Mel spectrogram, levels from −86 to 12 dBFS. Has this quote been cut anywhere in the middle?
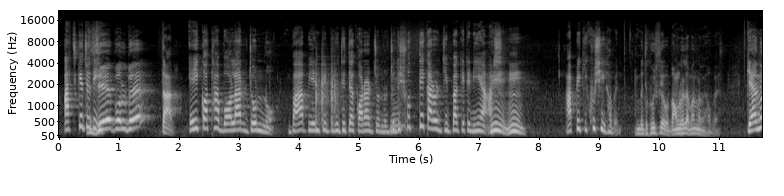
yes; 1 cut; at 2.0 s

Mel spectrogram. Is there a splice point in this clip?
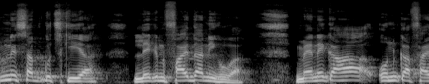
no; 0 cuts

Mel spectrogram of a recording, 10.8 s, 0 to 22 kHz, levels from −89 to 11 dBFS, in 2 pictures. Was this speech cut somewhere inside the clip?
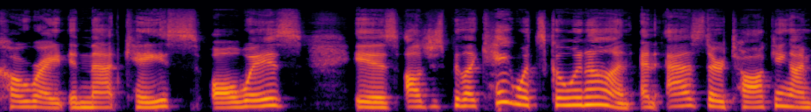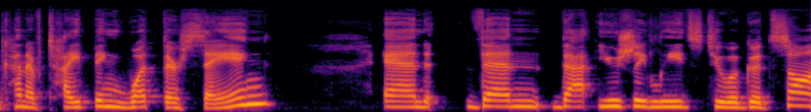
no; 0 cuts

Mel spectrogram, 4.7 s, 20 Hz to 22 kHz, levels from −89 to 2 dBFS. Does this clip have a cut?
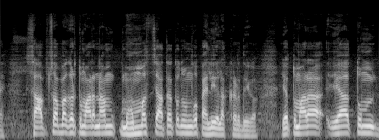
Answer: no; 0 cuts

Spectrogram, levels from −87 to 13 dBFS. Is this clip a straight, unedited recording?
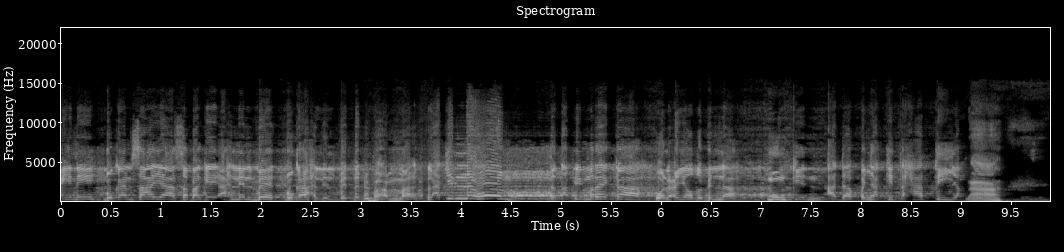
no; 1 cut; at 2.5 s

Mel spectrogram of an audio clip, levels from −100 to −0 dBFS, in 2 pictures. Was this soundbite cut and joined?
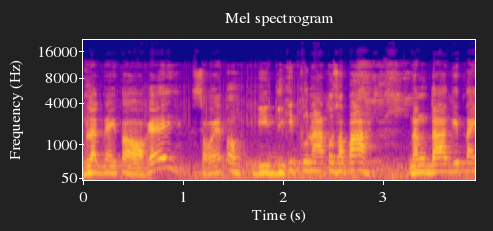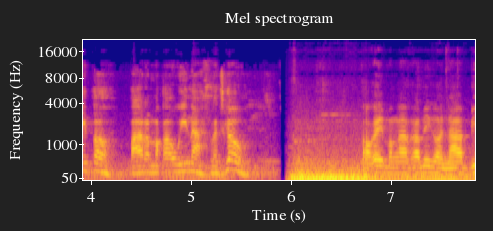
no; 0 cuts

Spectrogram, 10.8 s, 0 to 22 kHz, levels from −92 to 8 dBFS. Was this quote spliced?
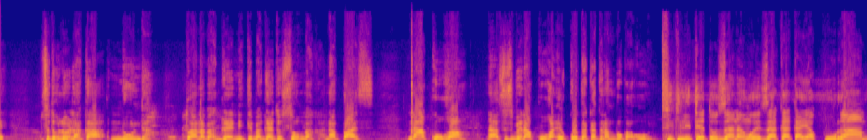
yes; 1 cut; at 8.2 s

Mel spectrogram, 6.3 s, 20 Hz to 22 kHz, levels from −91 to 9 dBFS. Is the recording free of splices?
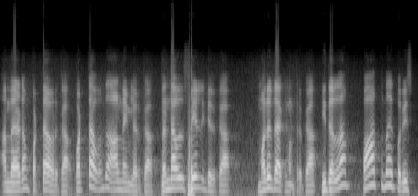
no; 2 cuts; at 2.3 s, 4.7 s

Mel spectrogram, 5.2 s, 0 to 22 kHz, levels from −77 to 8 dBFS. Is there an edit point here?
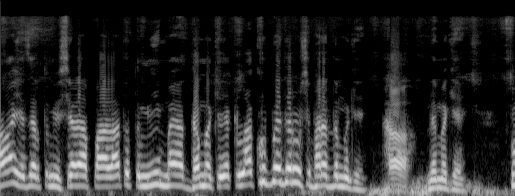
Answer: no; 0 cuts

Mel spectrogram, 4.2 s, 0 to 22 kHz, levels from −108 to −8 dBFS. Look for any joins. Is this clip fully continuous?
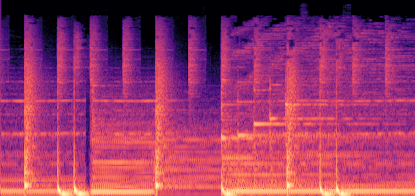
no; 1 cut; at 2.1 s

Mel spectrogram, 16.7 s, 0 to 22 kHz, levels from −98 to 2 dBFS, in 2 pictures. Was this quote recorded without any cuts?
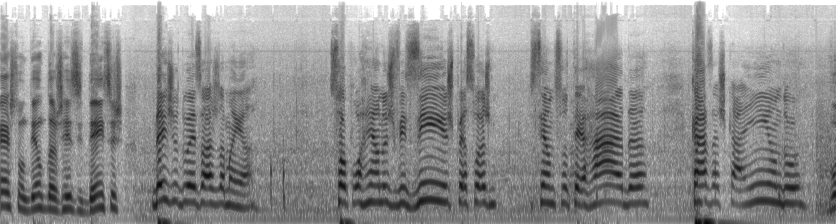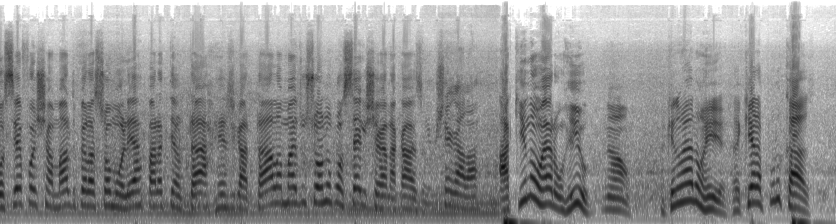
no; 3 cuts; at 1.3 s, 8.1 s, 13.2 s

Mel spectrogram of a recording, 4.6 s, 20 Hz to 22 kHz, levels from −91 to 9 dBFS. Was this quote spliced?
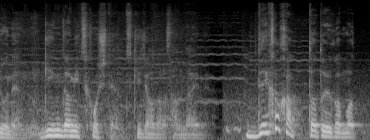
yes; 1 cut; at 2.6 s

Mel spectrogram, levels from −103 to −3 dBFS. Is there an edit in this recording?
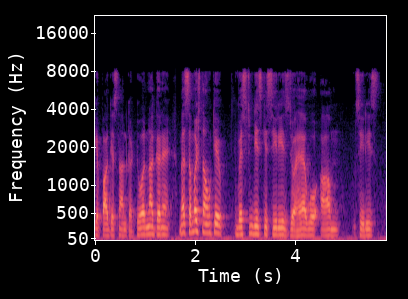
yes; 1 cut; at 1.5 s

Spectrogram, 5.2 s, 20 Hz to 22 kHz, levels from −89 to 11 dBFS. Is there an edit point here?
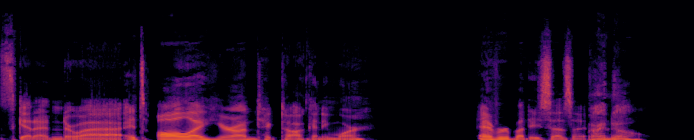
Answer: no; 0 cuts

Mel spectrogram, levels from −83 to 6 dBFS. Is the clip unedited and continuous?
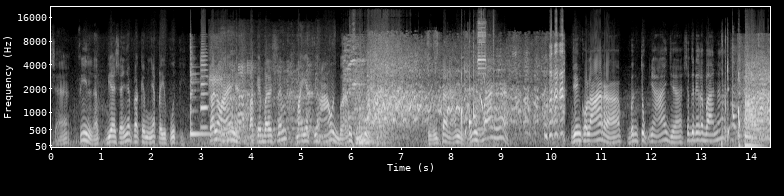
no; 1 cut; at 10.3 s

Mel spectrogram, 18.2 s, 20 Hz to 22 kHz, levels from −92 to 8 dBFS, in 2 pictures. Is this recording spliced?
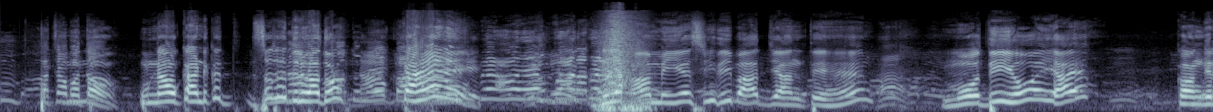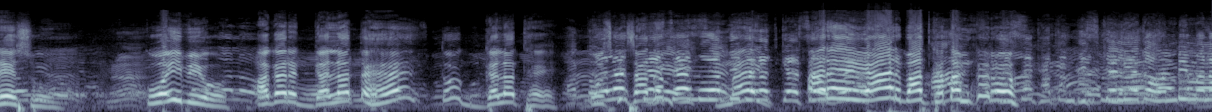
yes; 1 cut; at 4.7 s

